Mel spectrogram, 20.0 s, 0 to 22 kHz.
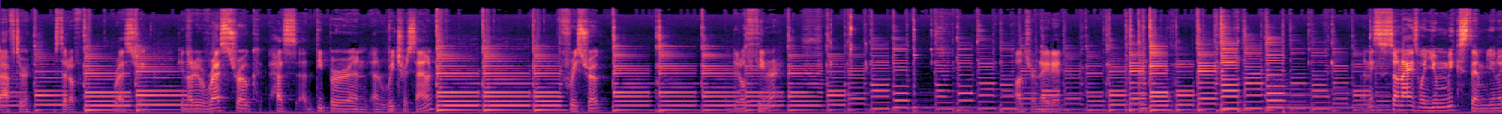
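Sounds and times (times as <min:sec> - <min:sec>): fingerstyle acoustic guitar: 0:00.0 - 0:02.7, 0:05.8 - 0:18.7.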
